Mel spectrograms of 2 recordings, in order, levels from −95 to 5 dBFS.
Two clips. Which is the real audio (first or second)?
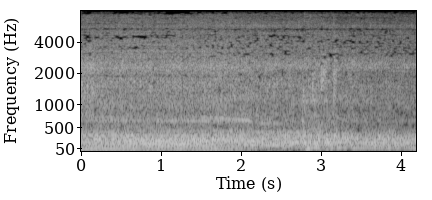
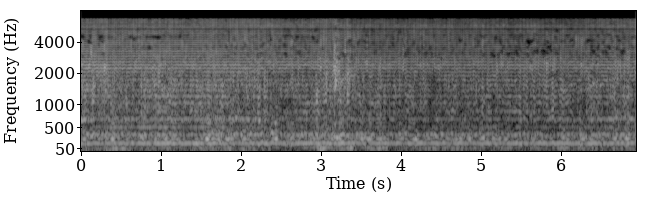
first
